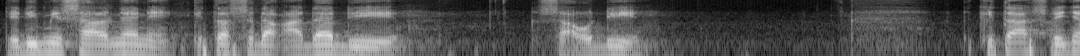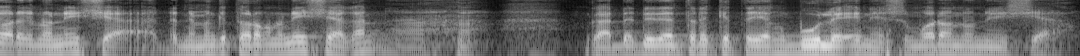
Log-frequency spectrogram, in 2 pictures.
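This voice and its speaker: A man teaching a religious study lesson, reading passages in Arabic and then explaining them in a relaxed, chatty way with everyday examples. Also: mid-range voice, fairly quick, long pauses. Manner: reads Arabic text, then explains in plain talk. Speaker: Islamic teacher.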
